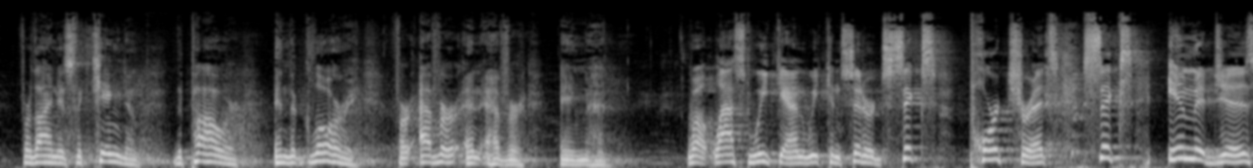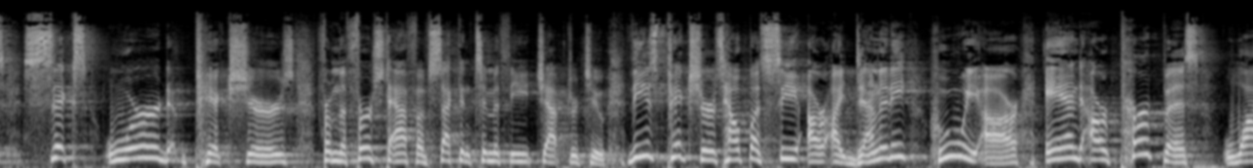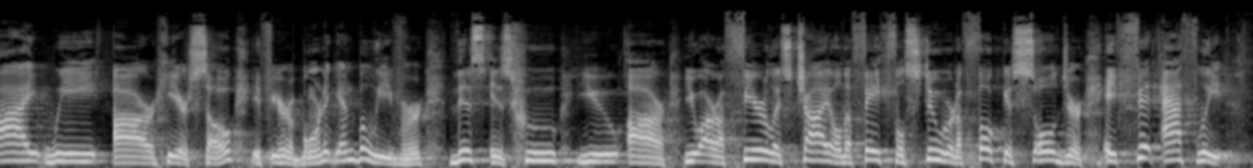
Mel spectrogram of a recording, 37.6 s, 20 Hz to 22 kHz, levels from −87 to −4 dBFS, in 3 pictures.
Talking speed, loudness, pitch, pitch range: 125 wpm, -21 LUFS, 180 Hz, 150-215 Hz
